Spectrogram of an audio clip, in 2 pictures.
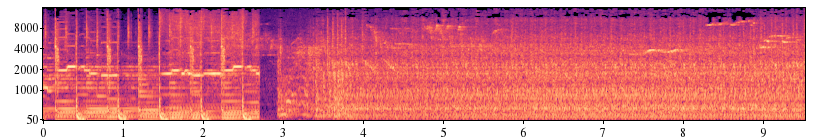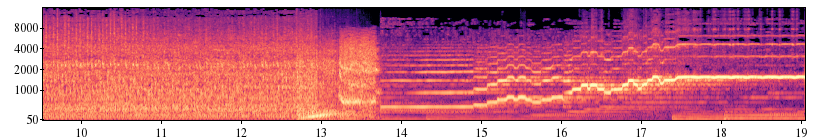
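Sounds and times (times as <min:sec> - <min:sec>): flute music: 0:00.0 - 0:05.9, 0:13.7 - 0:19.0
tractor engine running: 0:00.0 - 0:13.8.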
